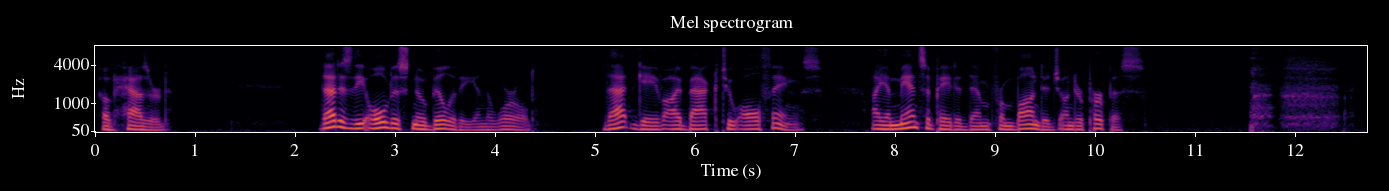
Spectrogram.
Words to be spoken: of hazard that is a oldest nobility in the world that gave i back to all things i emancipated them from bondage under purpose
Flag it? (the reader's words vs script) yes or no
yes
